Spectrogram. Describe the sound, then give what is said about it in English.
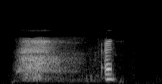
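A long, breathy exhale, loud at first and slowly fading over almost a second, followed by a brief soft vocal sound at the end; a person exhaling during a breathing exercise after saying "I'm afraid" out loud. “So breathe in, say, "I'm afraid," out loud. You have to say it out loud. Okay, "I'm afraid." And exhale.”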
